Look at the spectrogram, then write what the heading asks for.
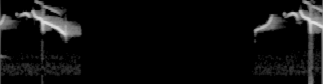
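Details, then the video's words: Great pampa finch in nature: a high descending whistled phrase, a pause of about three seconds, then an upslurred note leading into another falling whistle; nothing else audible. "SABIÁ BANHADO CHAMANDO E CANTANDO MUITO NA NATUREZA"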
